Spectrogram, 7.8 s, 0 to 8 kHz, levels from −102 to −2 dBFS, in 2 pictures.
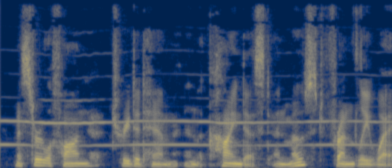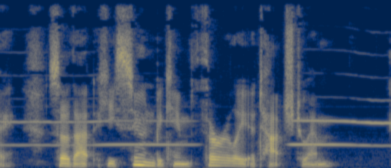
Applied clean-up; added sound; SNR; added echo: none; Wind instrument, woodwind instrument; 13 dB; none.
